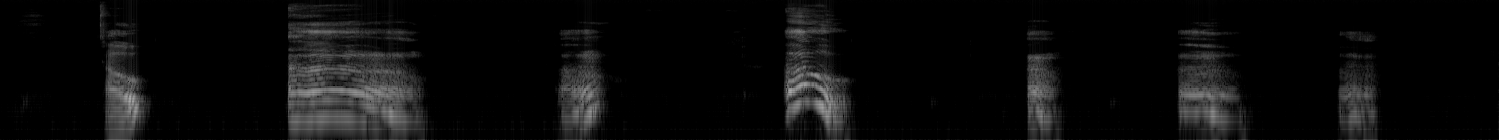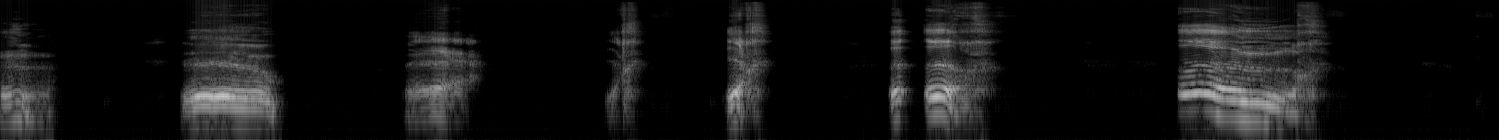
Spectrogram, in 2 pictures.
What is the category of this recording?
Speech > Other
